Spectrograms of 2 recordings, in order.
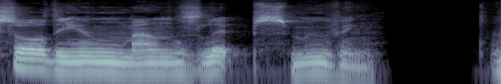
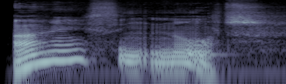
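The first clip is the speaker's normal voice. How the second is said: higher, slow disapproving reply; slow frowning no; 11 semitones higher, much slower than usual. A narrator's reading. Ambrose rejects Ron's doubt, slow and frowning. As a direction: draw it out, frowning. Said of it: "Ambrose frowned".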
